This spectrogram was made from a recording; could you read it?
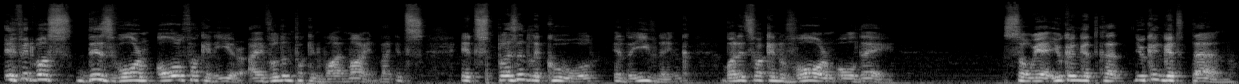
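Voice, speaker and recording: A man in a casual, profane, rambling rant to camera, on a low-quality phone recording. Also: animated, measured pace, a little mellow, recorded from a distance. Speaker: vlogger.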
